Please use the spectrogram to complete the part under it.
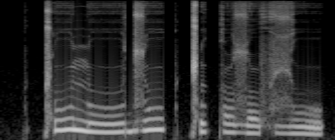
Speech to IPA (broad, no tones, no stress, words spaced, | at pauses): ǁu nuːd͡zuːkǁɯk uzˤuf ʑu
